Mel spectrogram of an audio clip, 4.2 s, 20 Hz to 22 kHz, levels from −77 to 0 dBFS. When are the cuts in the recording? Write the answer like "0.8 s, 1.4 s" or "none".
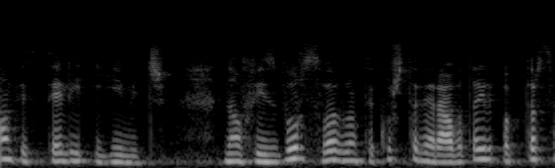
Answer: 2.3 s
